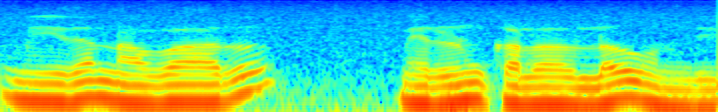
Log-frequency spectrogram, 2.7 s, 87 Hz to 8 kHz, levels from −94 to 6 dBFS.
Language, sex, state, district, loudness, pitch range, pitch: Telugu, male, Telangana, Mahabubabad, -16 LUFS, 120-145 Hz, 130 Hz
